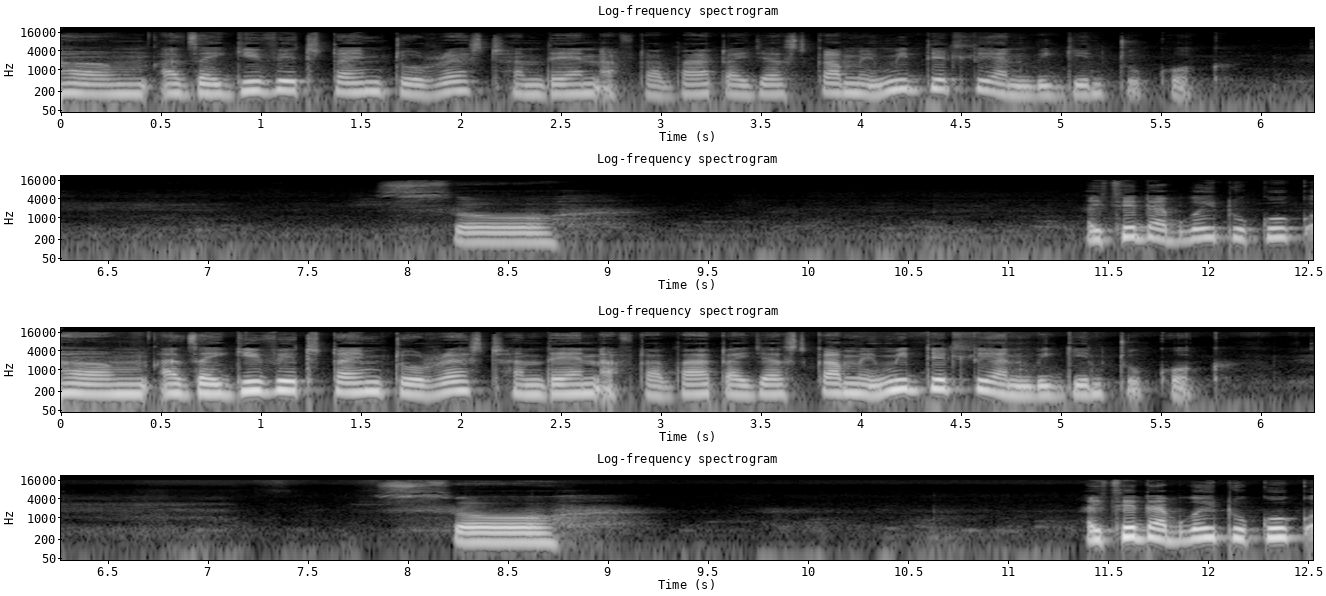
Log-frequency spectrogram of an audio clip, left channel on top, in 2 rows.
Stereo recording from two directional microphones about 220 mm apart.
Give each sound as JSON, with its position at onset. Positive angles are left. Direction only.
{"t": 0.0, "sound": "speech", "side_deg": -20}
{"t": 7.9, "sound": "a sound", "side_deg": -15}
{"t": 11.3, "sound": "speech", "side_deg": -15}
